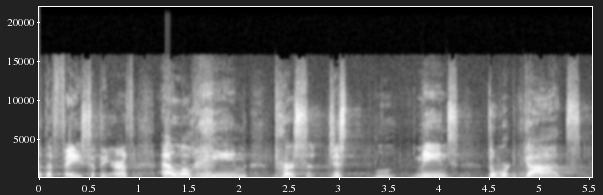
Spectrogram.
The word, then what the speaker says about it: Elohim: And you have to do that with your voice. If you don't, you didn't say it right. Elohim.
